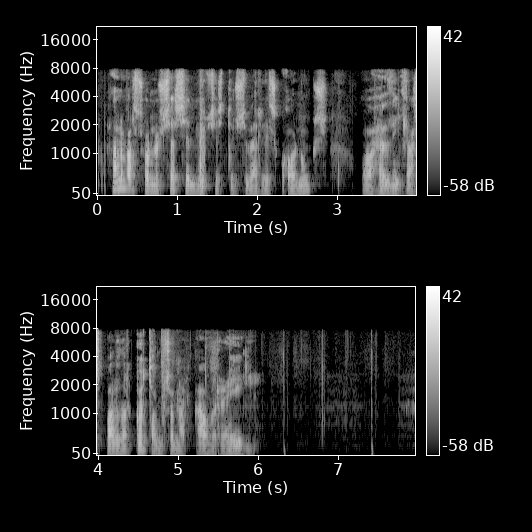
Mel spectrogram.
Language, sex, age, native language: Icelandic, male, 50-59, Icelandic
